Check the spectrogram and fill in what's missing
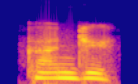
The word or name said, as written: Canje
